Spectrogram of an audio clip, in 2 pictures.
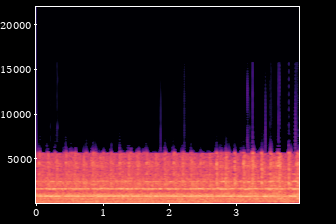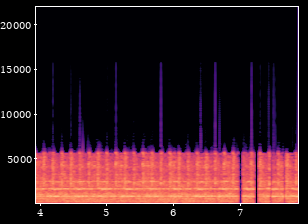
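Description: N-fold hand towel paper converting machine running at speed: a steady whine with a fine rapid clatter of rollers and folding parts. The sound cuts out twice briefly near the end.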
